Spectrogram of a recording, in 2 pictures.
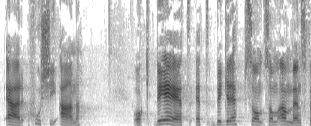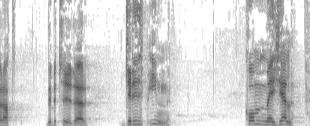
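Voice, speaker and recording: A man preaching a sermon in a church, telling the story in a relaxed, conversational way with frequent fillers. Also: sits high, vocal fry. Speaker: pastor. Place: church hall. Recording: long hall reverb in church.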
